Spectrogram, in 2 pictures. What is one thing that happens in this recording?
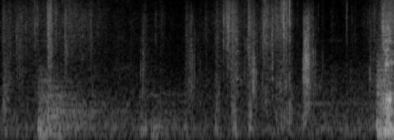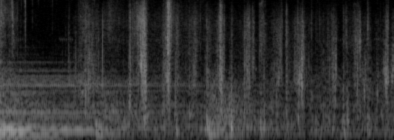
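Footsteps run over dirt.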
